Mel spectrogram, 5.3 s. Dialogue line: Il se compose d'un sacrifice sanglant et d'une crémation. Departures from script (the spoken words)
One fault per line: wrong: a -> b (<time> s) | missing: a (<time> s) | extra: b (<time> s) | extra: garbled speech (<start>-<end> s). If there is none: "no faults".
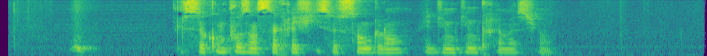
extra: d'une (3.4 s)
